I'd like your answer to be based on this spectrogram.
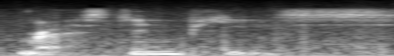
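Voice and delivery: breathy whispered farewell; whispering. Pretend. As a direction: whisper it like a eulogy. Whispered mock eulogy.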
